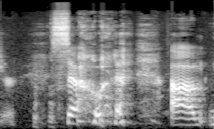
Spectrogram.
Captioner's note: shared laughing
